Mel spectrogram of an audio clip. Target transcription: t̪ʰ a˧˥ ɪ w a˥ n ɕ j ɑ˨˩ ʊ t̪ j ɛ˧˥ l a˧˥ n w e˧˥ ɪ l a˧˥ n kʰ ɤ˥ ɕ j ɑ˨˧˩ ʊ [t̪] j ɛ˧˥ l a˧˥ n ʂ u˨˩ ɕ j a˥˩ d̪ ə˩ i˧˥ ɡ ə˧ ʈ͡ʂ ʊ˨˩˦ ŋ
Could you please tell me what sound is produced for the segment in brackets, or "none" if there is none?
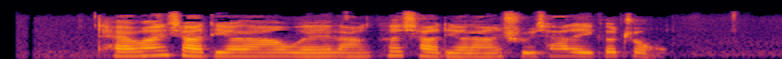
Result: t̪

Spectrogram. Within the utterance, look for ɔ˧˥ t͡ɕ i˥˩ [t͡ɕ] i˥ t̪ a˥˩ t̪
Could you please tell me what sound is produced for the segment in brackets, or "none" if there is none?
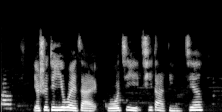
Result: t͡ɕʰ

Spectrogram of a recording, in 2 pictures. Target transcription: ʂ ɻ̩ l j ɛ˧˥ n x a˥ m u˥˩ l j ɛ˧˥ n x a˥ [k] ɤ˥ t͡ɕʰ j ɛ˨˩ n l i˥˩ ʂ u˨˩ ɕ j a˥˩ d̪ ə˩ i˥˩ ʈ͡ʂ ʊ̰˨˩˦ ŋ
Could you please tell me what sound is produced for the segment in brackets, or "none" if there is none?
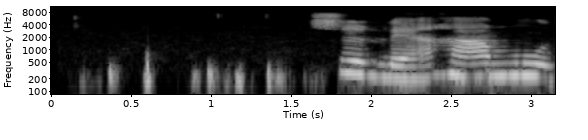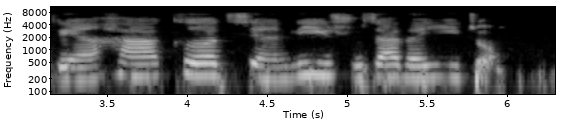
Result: kʰ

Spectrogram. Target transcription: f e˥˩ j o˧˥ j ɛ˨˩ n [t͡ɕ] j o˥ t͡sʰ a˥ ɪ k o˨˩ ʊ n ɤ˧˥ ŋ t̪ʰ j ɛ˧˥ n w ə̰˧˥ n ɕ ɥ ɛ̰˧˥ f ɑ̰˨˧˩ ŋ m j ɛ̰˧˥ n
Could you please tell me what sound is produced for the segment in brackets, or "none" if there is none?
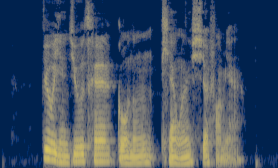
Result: t͡ɕ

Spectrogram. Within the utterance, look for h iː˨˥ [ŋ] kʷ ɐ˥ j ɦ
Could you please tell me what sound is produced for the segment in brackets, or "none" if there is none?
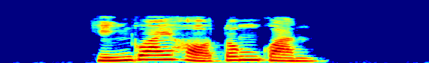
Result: n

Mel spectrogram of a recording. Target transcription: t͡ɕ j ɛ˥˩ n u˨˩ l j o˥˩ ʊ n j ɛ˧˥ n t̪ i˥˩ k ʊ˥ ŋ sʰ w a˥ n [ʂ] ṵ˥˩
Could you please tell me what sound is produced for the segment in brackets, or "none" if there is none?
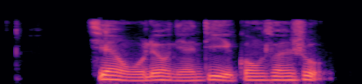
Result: ʂ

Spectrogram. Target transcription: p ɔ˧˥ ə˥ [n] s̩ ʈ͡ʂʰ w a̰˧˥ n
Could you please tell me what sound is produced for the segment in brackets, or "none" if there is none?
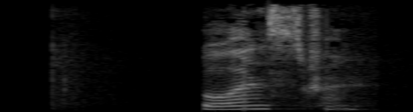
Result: n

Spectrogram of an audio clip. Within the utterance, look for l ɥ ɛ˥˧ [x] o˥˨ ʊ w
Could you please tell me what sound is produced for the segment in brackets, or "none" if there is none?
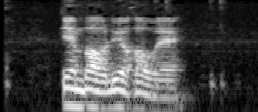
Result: x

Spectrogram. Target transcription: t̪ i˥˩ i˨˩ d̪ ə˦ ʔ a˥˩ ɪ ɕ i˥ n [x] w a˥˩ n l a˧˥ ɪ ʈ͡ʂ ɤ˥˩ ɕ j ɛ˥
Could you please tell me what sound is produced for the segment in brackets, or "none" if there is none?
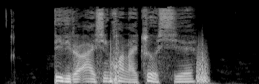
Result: x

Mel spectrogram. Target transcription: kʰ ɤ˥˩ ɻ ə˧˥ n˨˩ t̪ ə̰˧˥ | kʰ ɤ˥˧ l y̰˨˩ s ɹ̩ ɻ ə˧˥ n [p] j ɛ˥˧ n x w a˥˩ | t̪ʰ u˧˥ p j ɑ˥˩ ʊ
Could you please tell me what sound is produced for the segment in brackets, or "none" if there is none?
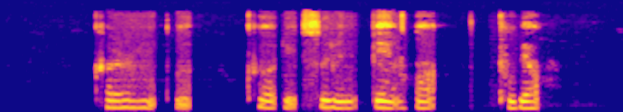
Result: p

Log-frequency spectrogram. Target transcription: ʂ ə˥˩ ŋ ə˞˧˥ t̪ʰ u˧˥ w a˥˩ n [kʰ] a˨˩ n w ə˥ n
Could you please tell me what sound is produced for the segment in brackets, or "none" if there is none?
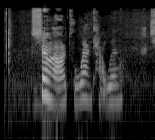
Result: kʰ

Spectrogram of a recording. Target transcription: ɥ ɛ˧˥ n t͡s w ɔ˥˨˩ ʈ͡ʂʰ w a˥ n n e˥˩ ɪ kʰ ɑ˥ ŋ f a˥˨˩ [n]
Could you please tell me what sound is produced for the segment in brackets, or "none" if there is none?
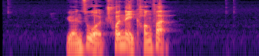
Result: n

